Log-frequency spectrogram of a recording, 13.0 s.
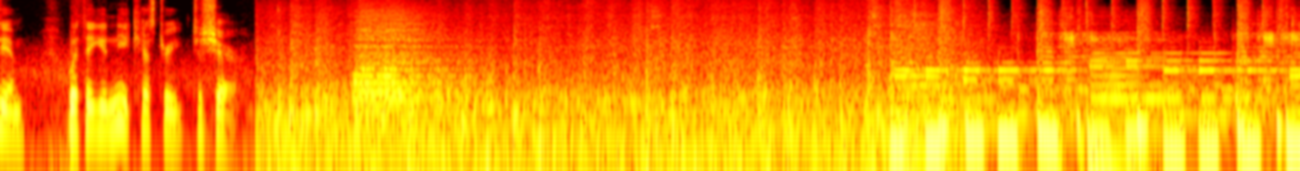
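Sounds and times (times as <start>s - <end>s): train rumbling on rails: 2.6s - 9.6s
train horn: 3.5s - 4.8s
faint clickety-clack: 4.6s - 8.9s
music: 8.9s - 13.0s.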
